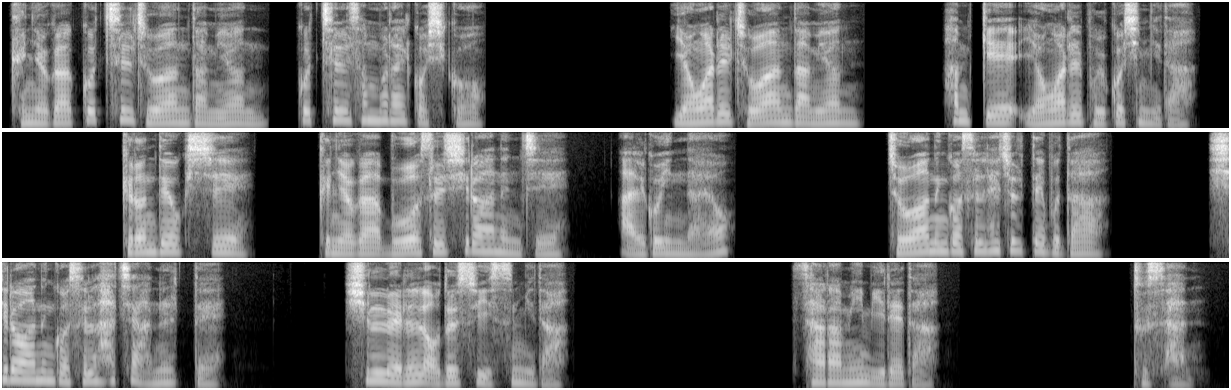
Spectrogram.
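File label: Korean, male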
